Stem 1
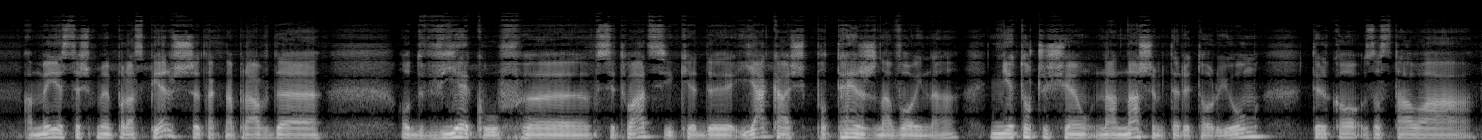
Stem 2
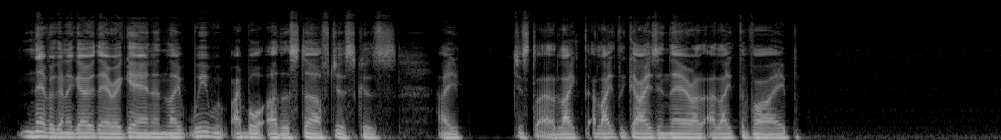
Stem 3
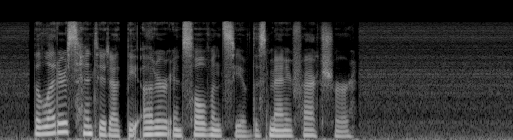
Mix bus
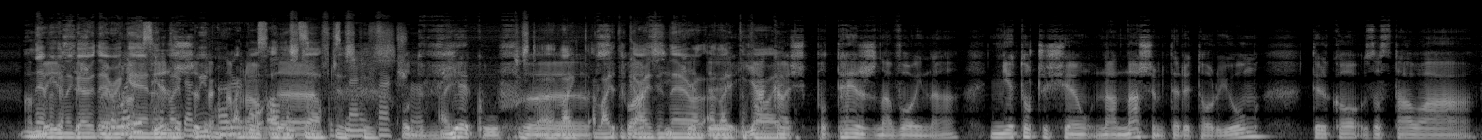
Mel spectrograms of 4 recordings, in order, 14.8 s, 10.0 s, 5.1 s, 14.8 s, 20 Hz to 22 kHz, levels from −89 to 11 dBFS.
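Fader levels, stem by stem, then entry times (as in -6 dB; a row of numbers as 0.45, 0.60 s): -6.5, -0.5, -9.5 dB; 0.00, 0.00, 0.75 s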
